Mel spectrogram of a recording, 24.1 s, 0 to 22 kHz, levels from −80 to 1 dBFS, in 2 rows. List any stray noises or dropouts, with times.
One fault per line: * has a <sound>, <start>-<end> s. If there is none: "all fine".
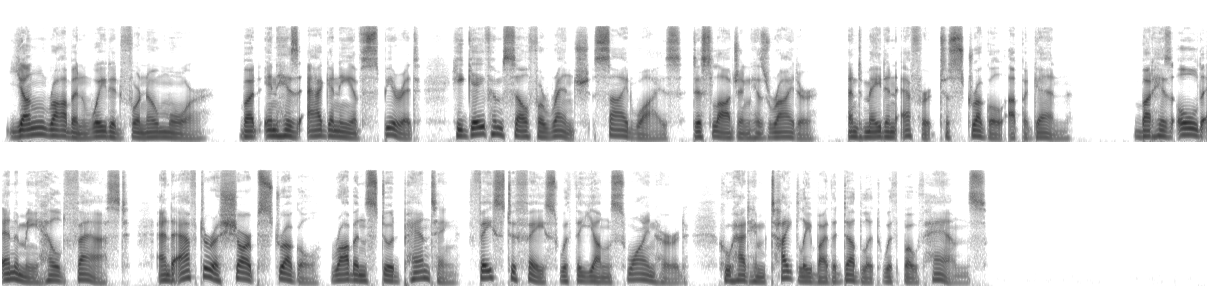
all fine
